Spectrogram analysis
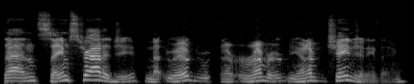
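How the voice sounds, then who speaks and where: A man's voice: on the high side, expressive, moderate pace, bright, forceful tone. A man hosting a casual livestream, explaining things bluntly and emphatically with some swearing and answering viewers as an educator. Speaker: livestream host, trading educator.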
